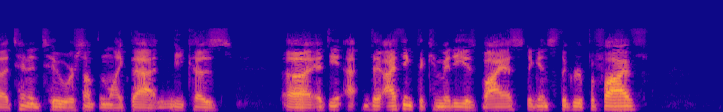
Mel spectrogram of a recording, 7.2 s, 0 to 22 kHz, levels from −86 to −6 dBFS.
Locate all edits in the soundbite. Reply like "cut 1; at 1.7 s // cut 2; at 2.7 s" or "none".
none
